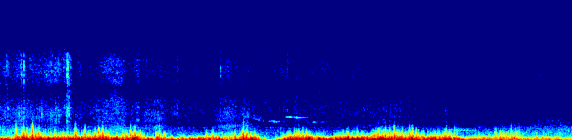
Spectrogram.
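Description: Strong wind buffets the microphone at a fishing spot in a loud, continuous low roar, briefly dipping before gusting again.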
